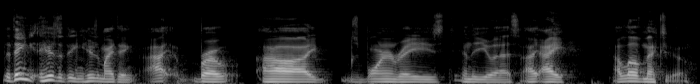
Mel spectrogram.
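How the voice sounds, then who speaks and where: A man in his twenties, chatting casually with a friend. He swears freely and repeats words as he gets excited. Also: medium pitch, normal speed. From Houston, Texas. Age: 20s. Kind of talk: casual chat.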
